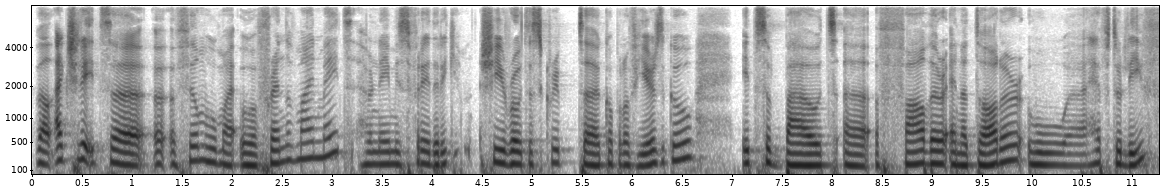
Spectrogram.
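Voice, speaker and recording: A woman's voice: on the low side, normal speed, hardly any pauses, dark tone. A woman from Belgium, an actress answering interview questions in a friendly, easygoing way. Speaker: actress guest.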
